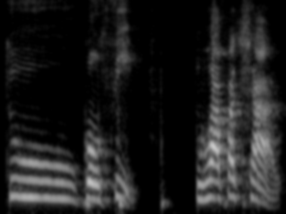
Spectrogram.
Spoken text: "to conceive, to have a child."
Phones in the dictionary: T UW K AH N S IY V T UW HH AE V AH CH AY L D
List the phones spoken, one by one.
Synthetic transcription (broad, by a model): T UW K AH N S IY T UW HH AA F AH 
